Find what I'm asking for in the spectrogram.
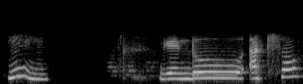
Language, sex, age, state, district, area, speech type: Odia, female, 18-30, Odisha, Bhadrak, rural, conversation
